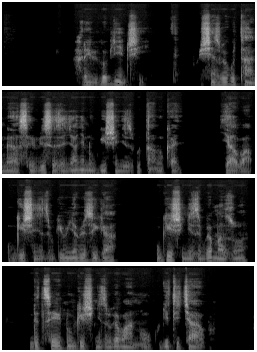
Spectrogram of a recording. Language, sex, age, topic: Kinyarwanda, male, 18-24, finance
